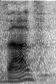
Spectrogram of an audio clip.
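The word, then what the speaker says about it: ו: So here is the letter Vav. The Vav. And this is the letter Vav. This is the Vav. The way to read this is V as in Vag.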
